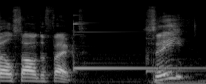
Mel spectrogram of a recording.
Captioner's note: doorbell rings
